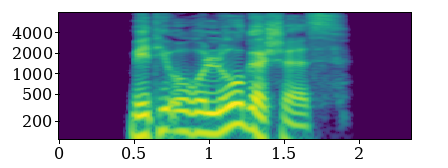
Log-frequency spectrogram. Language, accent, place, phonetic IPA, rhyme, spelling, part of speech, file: German, Germany, Berlin, [meteoʁoˈloːɡɪʃəs], -oːɡɪʃəs, meteorologisches, adjective, De-meteorologisches.ogg
- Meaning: strong/mixed nominative/accusative neuter singular of meteorologisch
